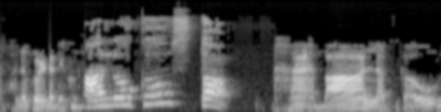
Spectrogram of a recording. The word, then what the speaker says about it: स्तः: বালকৌ স্ত। হ্যাঁ, বালকৌ স্তः। যখনই আমরা দ্বিবচন করব তখন ক্রিয়াপদের কিন্তু চেঞ্জ হয়ে যাবে। বালকৌ স্তः। স্তः না, স্তः বিসর্গ আছে না, তার উচ্চারণ করতে হবে।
